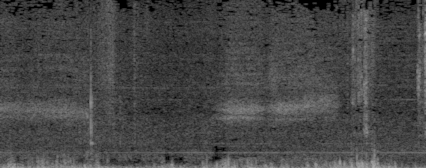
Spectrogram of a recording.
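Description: Wind buffeting the microphone, an uneven low rumble that rises and falls.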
